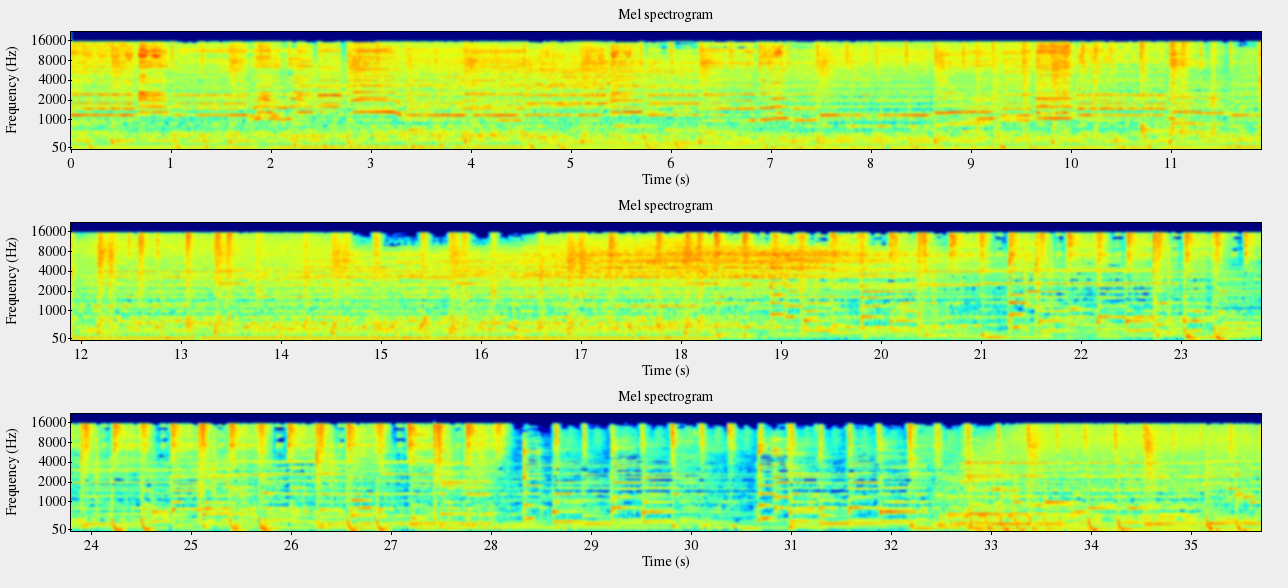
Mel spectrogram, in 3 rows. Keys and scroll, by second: 22.2 shift+space.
